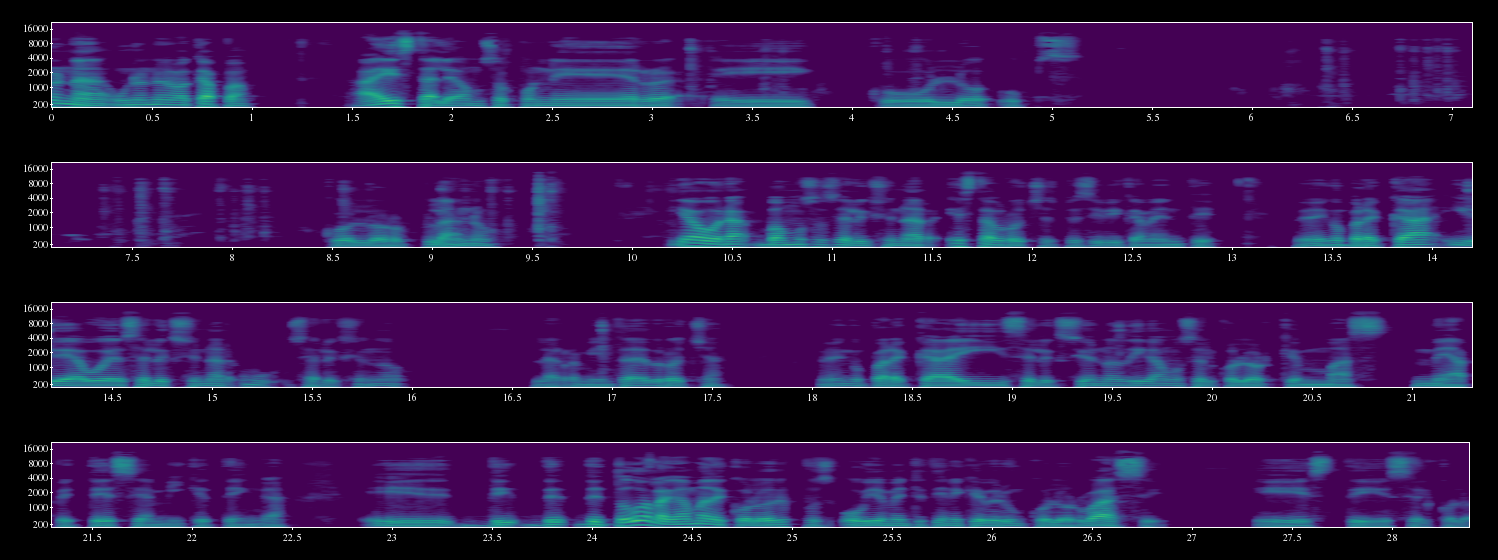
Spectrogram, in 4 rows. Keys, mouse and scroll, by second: 0.8 click, 1.8 click, 3.7-5.3 typing, 5.8 click, 6.6-10.3 typing, 13.6 middle click, 14.0 click, 14.1 middle click, 16.4 click, 18.1-20.5 ctrl+drag, 20.9 middle click, 21.5 middle click, 22.5 middle click, 22.7 click, 25.3 click, 25.9 click, 26.8-28.3 drag.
